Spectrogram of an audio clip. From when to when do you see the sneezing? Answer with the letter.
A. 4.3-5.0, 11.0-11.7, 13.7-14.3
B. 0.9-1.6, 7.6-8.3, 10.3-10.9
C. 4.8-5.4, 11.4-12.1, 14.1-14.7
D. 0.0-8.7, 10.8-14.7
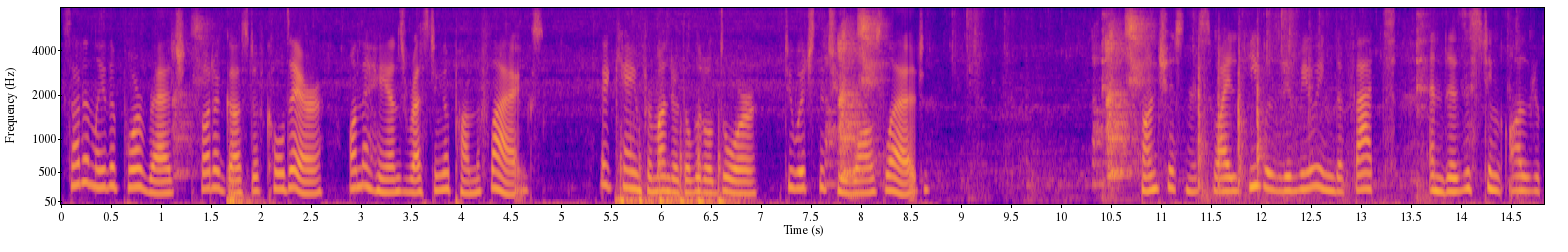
B.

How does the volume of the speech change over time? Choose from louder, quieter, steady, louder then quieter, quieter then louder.
steady.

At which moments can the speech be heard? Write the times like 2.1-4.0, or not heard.
0.0-8.7, 10.8-14.7.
